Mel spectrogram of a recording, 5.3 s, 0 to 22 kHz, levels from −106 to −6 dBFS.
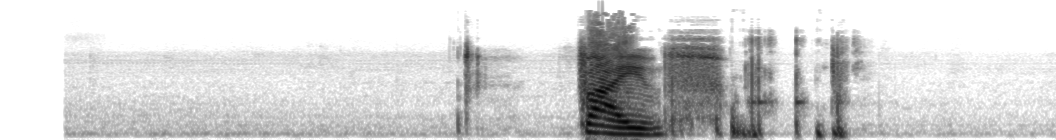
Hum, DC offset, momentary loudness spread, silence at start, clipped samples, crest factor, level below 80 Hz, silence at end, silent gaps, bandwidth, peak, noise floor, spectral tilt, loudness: none; under 0.1%; 22 LU; 2.3 s; under 0.1%; 20 dB; -62 dBFS; 1.05 s; none; 15.5 kHz; 0 dBFS; -73 dBFS; -4 dB/octave; -12 LUFS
